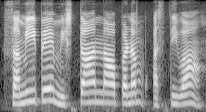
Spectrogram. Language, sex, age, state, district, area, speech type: Sanskrit, female, 18-30, Karnataka, Gadag, urban, read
